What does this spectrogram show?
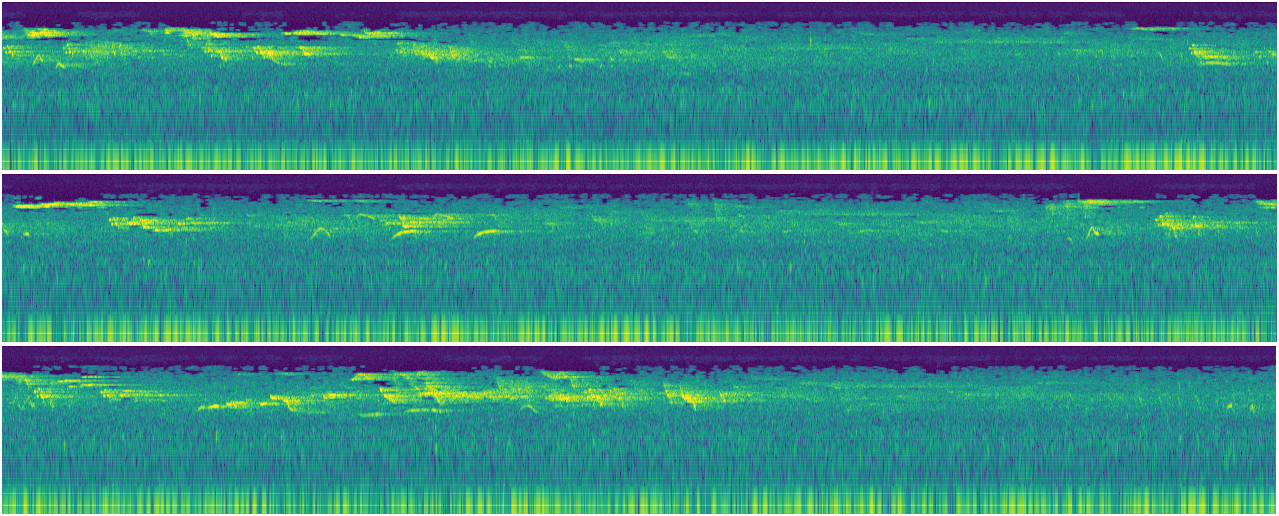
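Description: Small birds chirping in scattered short runs of calls, over a steady background hiss.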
